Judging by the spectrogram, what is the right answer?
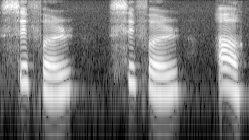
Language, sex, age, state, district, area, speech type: Kashmiri, female, 18-30, Jammu and Kashmir, Ganderbal, rural, read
